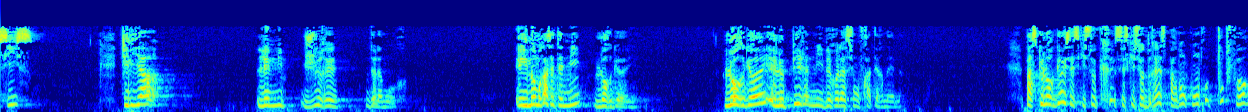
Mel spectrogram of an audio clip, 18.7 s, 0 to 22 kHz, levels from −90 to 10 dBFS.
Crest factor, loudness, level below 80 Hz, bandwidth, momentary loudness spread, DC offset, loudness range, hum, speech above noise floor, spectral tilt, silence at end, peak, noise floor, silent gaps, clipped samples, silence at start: 22 dB; -26 LUFS; -64 dBFS; 8.8 kHz; 17 LU; under 0.1%; 8 LU; none; 41 dB; -1 dB/octave; 0 s; -8 dBFS; -69 dBFS; none; under 0.1%; 0 s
